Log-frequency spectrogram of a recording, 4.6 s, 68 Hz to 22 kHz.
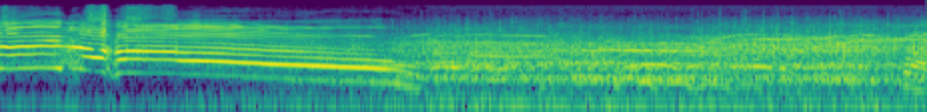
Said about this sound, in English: you can hear the reaction here on 13. He is ramping up the crowd. They love him for that. Yeah, chipped in. It's gone straight in the hole.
